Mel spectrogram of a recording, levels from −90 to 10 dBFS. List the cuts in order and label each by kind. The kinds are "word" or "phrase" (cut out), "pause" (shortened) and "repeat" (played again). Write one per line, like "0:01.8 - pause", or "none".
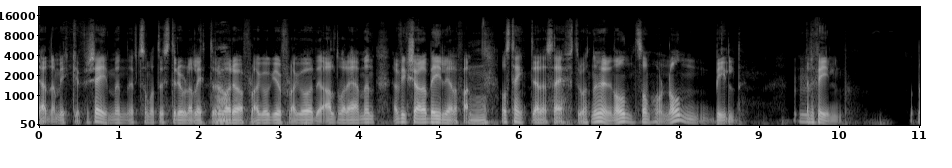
none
